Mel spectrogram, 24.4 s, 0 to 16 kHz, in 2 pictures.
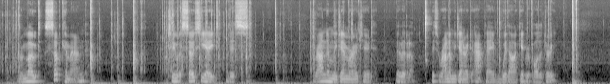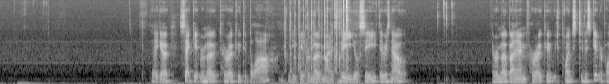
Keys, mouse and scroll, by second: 0.0-7.5 typing, 9.9 1, 11.5 Return, 17.7-19.4 typing, 21.0 click.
